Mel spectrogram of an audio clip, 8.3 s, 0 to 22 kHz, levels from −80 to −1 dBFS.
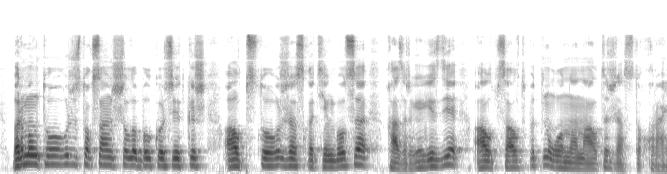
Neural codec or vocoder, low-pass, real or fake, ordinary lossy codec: none; none; real; none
